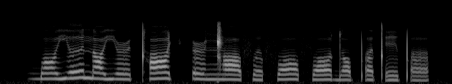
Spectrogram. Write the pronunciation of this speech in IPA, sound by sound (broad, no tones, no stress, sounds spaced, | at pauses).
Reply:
ɡ͡b ɔ j ə n ɒ j ə˞ tʰ ɒ t͡ʃʼ ə˞ ŋ͡ǁ ɒ f ə f ɔ f ɔ d ɔ pʼ ʌ tʼ e pʼ ʌ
